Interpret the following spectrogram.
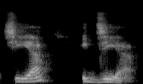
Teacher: La mayor parte de Brasil pronuncia este sonido más africado de la T y de la D cuando se une a la vocal I o al sonido de la vocal I, ¿no?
